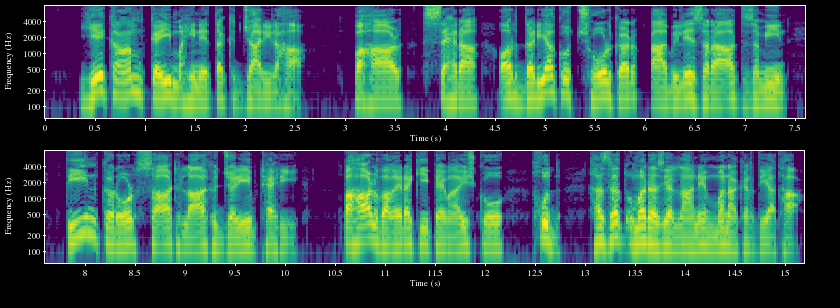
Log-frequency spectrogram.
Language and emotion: Urdu, neutral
